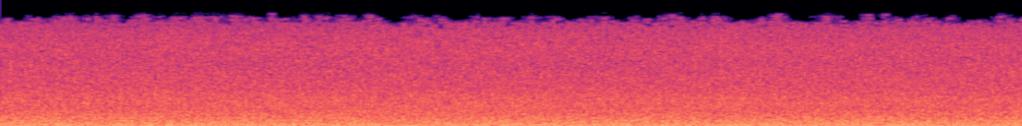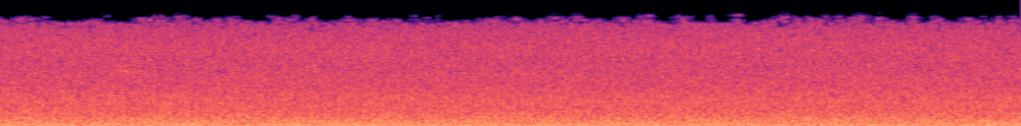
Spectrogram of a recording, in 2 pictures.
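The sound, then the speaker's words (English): A steady, unbroken roar of rushing water, like a waterfall, at a location near the La Fortuna waterfall in Costa Rica, filling the whole stretch at an even, loud level with no voices or other sounds. “It's near the La Fortuna waterfall, which is a tourist attraction.”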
